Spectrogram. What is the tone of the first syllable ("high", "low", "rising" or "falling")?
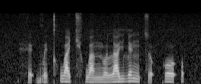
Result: low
